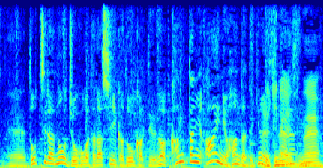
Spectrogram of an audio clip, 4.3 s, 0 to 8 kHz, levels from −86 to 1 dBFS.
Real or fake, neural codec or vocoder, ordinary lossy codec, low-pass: real; none; none; none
